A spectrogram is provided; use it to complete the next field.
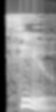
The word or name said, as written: thew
